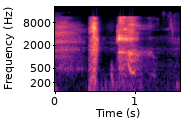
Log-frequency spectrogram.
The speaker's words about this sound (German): Gesundheit. Danke.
